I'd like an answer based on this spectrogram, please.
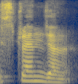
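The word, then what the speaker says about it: stranger: এই শব্দের উচ্চারণ হয় স্ট্রেঞ্জার কি হয় স্ট্রেঞ্জার কিন্তু আমি আপনাদেরকে দুঃখের সাথে জানাচ্ছি এখানে কে লং সাউন্ড দিবে কেন দিবে ভাই নিয়ম নাই কোন দিবে আর কি মানে বিদেশীরা কইছে লং সাউন্ড দিবে আমার দায়িত্ব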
